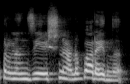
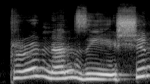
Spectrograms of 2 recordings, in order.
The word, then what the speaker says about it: pronunciation: first word is pronunciation what is the right and wrong way of saying this word pronunciation pronunciation is correct interviewer and not pronunciation it's actually linked to enunciation which is to speak clearly and it's not linked to pronoun which is where the confusion comes from pronunciation interviewer and what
